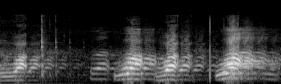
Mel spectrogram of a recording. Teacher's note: വാവ് പറയേണ്ടതോ വ രണ്ട് ചുണ്ടുകളെ കൊണ്ട് മാത്രമാണ്.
